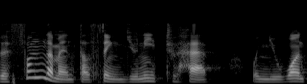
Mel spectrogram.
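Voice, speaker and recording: Someone speaks at a moderate pace with a non-native accent. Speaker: computer science student; Minecraft builder. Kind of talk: scripted tutorial narration.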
